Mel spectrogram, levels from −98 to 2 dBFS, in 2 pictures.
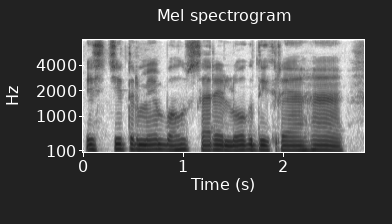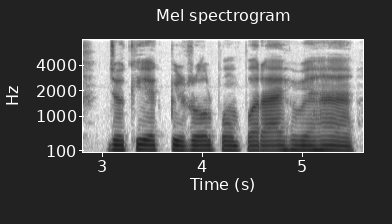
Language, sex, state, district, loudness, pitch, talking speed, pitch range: Hindi, male, Jharkhand, Palamu, -15 LUFS, 120 Hz, 190 wpm, 115-125 Hz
